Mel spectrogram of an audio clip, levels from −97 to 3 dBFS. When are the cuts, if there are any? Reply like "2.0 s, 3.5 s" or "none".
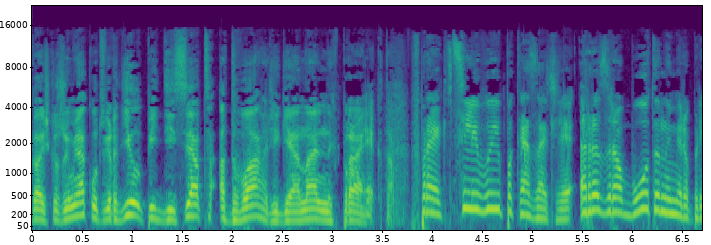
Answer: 3.9 s, 4.2 s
